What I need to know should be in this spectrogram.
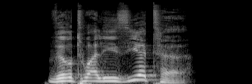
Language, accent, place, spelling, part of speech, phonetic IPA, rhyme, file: German, Germany, Berlin, virtualisierte, adjective / verb, [vɪʁtualiˈziːɐ̯tə], -iːɐ̯tə, De-virtualisierte.ogg
- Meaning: inflection of virtualisieren: 1. first/third-person singular preterite 2. first/third-person singular subjunctive II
